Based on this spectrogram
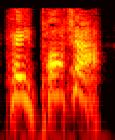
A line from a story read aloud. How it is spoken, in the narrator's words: shrieked Pansy Parkinson, a Slytherin girl with a face like a pug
